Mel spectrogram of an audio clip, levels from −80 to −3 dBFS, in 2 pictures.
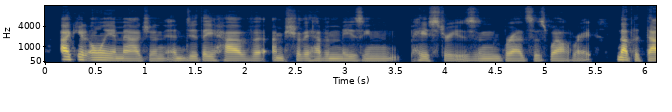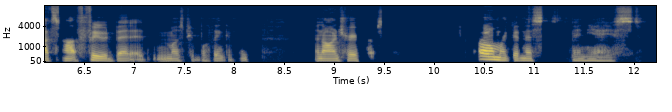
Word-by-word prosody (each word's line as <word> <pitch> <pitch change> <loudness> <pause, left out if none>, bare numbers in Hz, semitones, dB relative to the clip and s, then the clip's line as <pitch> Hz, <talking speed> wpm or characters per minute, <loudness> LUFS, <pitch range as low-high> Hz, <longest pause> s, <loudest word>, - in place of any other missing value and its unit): I 185 - +11
can 170 -3 -1
only 155 -2 +3
imagine. 120 -2 -3
And 130 0 -6
do 130 -1 -5
they 130 +1 -2
have 130 0 +1
I'm 140 -2 -3
sure 135 - -4
they 125 - -3
have 125 0 -5
amazing 120 +1 -7
pastries 120 -1 -4
and 120 -1 -6
breads 115 -1 -2
as 115 - -6
well, 120 -2 -2
right? - - -8 0.2
Not - - +6
that - - -7
that's 130 0 +4
not 125 0 +3
food, 125 -7 +2
but 115 0 -3
most 120 -2 -8
people 135 -5 -13
think 115 +2 -10
of - - -18
a - - -11 0.7
an 130 - -2
entrée 120 0 +1
first. - - -10 0.9
Oh 185 -2 +11
my 145 -5 +3
goodness, 130 -3 0 0.3
beignets. 120 -4 -1
125 Hz, 180 wpm, -23 LUFS, 120-130 Hz, 0.9 s, I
